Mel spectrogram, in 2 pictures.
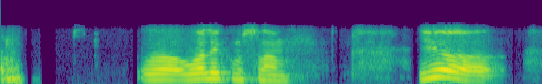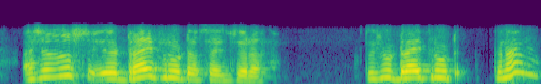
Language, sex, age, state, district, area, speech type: Kashmiri, male, 18-30, Jammu and Kashmir, Ganderbal, rural, conversation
